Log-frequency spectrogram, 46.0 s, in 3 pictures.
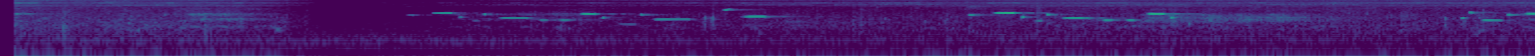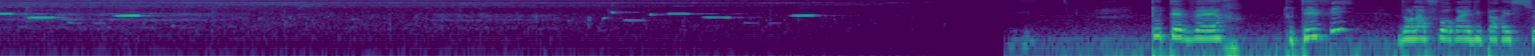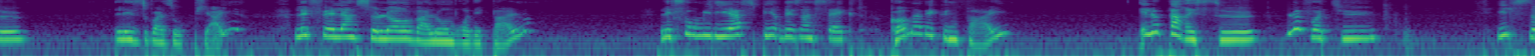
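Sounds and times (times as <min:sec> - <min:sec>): forest ambience hiss: 0:00.2 - 0:46.0
bird singing whistled notes: 0:04.0 - 0:08.1, 0:09.6 - 0:12.5, 0:14.4 - 0:17.4, 0:21.2 - 0:23.7.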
